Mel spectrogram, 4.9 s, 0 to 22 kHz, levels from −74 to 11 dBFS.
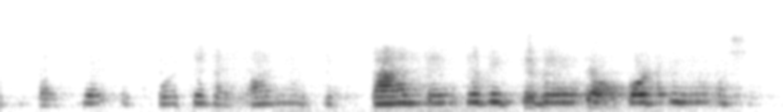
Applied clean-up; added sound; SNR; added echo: neural mask model DeepFilterNet 3.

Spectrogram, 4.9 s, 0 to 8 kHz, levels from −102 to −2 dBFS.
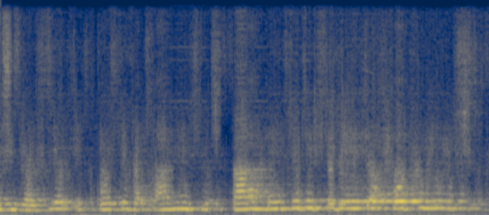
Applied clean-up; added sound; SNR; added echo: neural separator model SepFormer DNS4.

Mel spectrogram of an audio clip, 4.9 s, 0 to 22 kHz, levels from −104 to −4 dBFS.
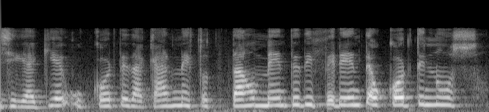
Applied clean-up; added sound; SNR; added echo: none; none; none; none.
